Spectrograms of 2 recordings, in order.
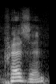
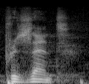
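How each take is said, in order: First: The stress is on the first syllable. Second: The stress is on the second syllable. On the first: It is the word meaning the current time. "that's the correct way. You're emphasizing the first syllable" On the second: It is a different word with another meaning. "it has a different meaning, right? When you say present"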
